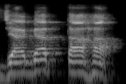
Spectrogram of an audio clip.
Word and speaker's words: जगतः: It's not Jagatah or Jagatah. It's Jagatah. Ta is full. In Sanskrit, in Hindi, wherever you see any word like karam, you say karam. But in Sanskrit, it is karma. Ma is full.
